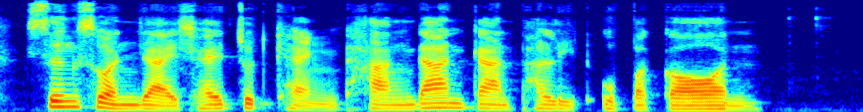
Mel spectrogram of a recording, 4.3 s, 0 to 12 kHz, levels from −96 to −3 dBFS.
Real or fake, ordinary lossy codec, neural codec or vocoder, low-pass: real; Opus, 32 kbps; none; 10.8 kHz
